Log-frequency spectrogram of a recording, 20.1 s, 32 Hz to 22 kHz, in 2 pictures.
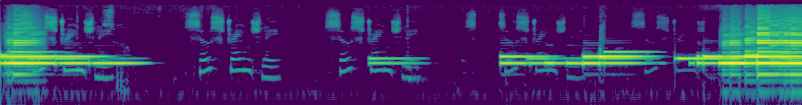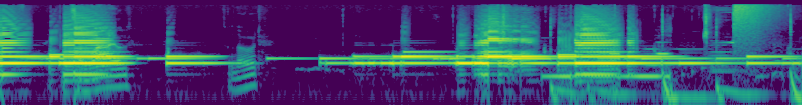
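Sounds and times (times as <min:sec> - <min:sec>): repeating pitch sweep: 0:06.3 - 0:12.6, 0:13.4 - 0:20.0
sustained synthesized tones: 0:06.3 - 0:20.0.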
